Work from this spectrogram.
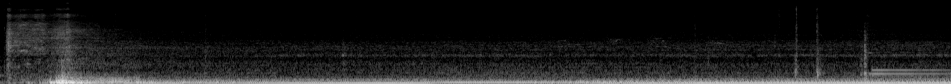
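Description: BMW F10 M5 with a muffler delete starts with a sharp crack, then settles into a deep, steady rumbling idle that swells slightly toward the end, loud and close.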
